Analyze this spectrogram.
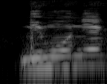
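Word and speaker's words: pneumonia: होनी चाहिए ना नहीं प से क्यों प की तो आवाज नहीं आ रही निमोनिया नहीं व साइलेंट है साइलेंट है तो ज लगा दो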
